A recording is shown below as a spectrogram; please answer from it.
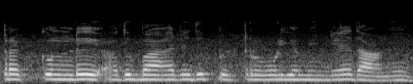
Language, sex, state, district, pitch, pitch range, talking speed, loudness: Malayalam, male, Kerala, Kasaragod, 225 Hz, 215-230 Hz, 70 wpm, -15 LUFS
